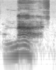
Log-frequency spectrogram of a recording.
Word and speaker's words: knife: done with that one like knife why the is there K in front of that I don't honestly I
